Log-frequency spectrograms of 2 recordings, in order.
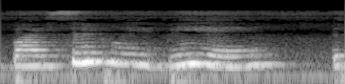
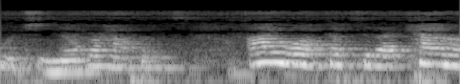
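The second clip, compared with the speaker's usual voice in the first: ordinary talk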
